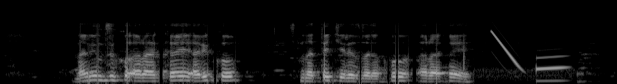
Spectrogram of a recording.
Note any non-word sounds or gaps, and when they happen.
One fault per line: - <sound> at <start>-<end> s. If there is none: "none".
- chirp at 4.9-5.7 s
